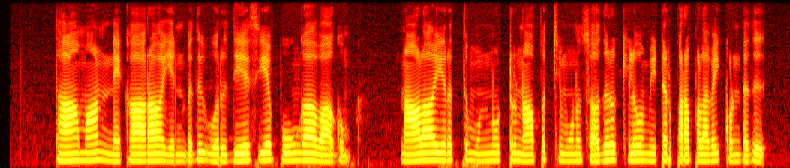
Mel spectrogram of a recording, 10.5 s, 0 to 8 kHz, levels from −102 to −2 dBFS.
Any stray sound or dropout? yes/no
no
